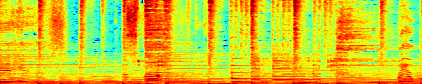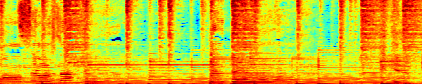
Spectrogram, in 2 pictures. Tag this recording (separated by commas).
Speech, Music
